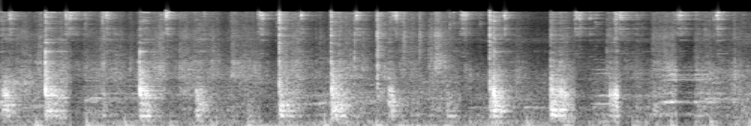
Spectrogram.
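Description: Steel spoon stirring dried red chillies and coriander seeds in a small aluminium pan, with irregular clinks and scrapes of spoon on metal and the dry spices rattling. The spices are dry-roasting without oil in the pan's leftover heat, the stove just switched off.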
